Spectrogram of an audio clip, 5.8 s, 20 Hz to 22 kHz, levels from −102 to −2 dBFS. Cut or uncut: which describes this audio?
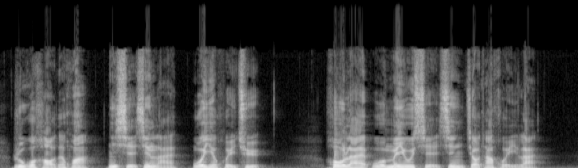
uncut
